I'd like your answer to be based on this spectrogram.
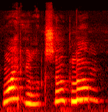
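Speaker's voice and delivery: put-on very high squeaky girl voice; wrong character voice. Reader voices the line as the girl, very high-pitched. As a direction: squeak it out like a little anime girl. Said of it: "I know I read that completely wrong".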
